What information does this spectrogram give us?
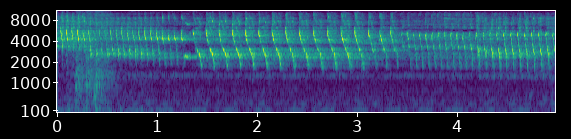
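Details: Continuous Spanish Timbrado canary song, intended for young canaries to learn: dense rolling metallic trills, shifting from high to slightly lower pitch, with a brief noisy burst at the start.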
